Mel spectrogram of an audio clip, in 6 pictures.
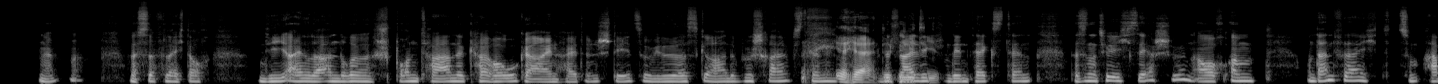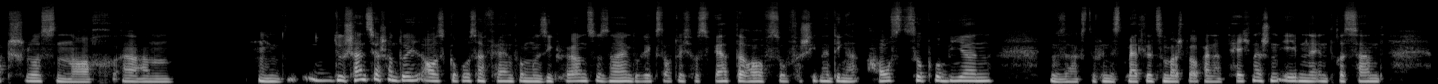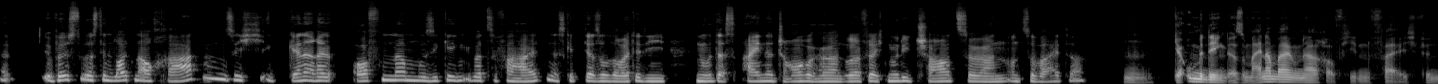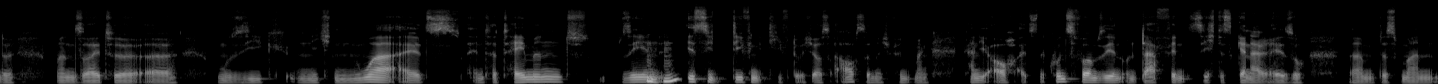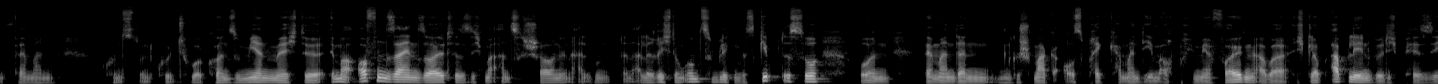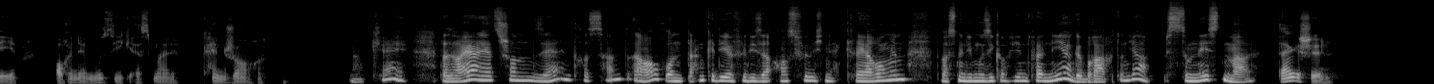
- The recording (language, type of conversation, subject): German, podcast, Wer oder was hat deinen Musikgeschmack geprägt?
- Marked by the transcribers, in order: laughing while speaking: "Ja, ja"; other background noise; stressed: "nur"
